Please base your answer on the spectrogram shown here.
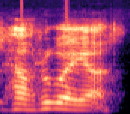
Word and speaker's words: Halrua: According to Ed Greenwood, when you see multiple vowels, everyone is pronounced. And so I've always pronounced it Halruaya because there's an A and there's another A. So you can't say Halru because that just sounds stupid. So I make the first one long and the second one short, but that's me.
